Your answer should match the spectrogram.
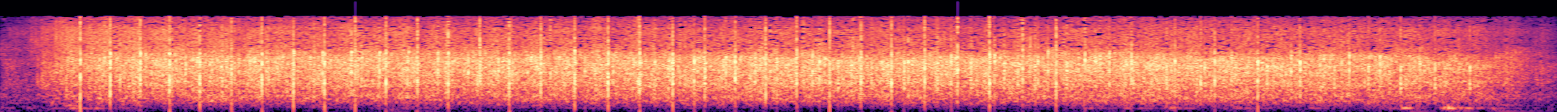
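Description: An audience at a Mass breaks into sustained applause for one another and especially for the Father General: dense overlapping clapping that swells in quickly, holds steady and loud for about fifteen seconds, then tapers off at the end.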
